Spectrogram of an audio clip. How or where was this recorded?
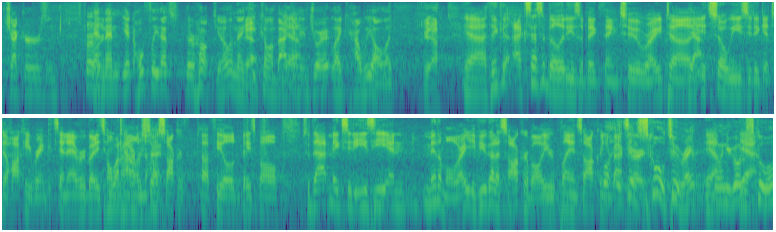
busy venue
